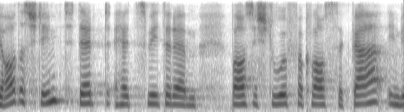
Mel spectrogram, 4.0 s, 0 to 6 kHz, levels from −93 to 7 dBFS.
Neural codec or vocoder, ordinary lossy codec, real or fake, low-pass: codec, 16 kHz, 0.8 kbps, ZipCodec; none; fake; 5.4 kHz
